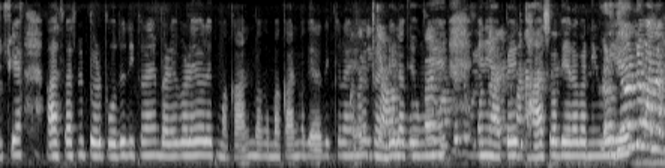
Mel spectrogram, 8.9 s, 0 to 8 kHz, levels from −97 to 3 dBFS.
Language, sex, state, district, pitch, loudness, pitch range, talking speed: Hindi, female, Bihar, Lakhisarai, 235 Hz, -25 LUFS, 225-245 Hz, 190 wpm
